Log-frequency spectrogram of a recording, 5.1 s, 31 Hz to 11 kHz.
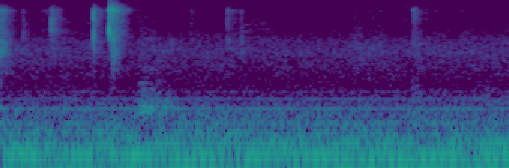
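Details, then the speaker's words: Used NAD C320 amplifier: faint steady low hum under a quiet room with one stray click, left output channel humming while right is silent; balance pot crackles, cause not yet traced. "dia ini ada suara ee dengung sebelah kiri sini sebelah kiri ada"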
